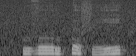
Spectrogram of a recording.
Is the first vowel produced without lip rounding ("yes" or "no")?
no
